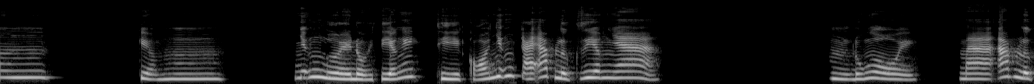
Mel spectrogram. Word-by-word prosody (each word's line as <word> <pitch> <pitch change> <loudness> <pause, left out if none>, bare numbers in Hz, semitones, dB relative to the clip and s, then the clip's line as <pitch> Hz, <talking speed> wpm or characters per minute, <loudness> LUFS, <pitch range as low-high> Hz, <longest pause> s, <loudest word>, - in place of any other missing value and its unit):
ưm, 320 0 -2 0.9
kiểu, 265 -5 -1
ừm, 250 +1 -3 0.7
những 315 +3 +2
người 260 -4 +5
nổi 230 -2 +2
tiếng 250 0 +3
ấy 355 +2 -3
thì 245 -2 +2
có 235 +1 -1
những 370 +8 +2
cái 255 0 +3
áp 360 +4 +1
lực 265 -2 +1
riêng 310 +1 +2
nha. 300 -6 +1 1.7
Ừm, 245 -3 -3
đúng 245 +3 -1
rồi, 245 -6 -1 0.4
mà 255 -1 +1
áp 330 +8 +1
lực 275 -6 +2
265 Hz, 130 wpm, -22 LUFS, 245-310 Hz, 1.7 s, người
